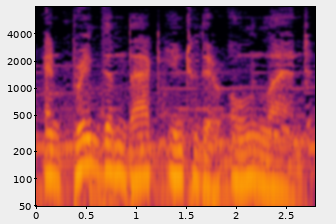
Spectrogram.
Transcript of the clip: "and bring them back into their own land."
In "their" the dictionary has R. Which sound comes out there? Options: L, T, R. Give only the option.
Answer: R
